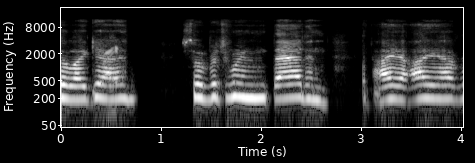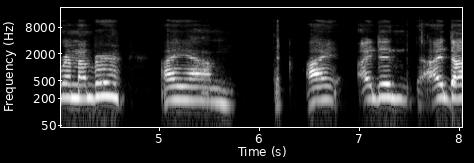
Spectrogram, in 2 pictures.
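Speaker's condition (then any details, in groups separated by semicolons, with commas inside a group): Cerebral palsy; from birth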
